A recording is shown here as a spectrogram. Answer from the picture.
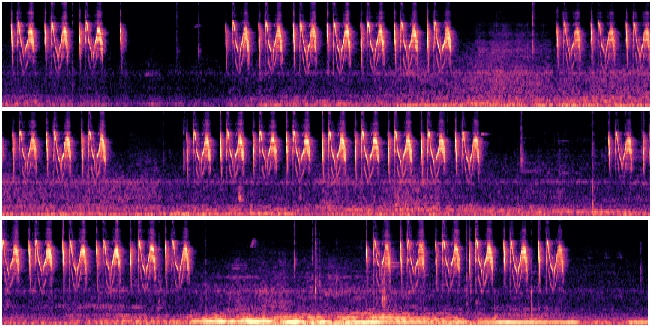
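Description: Ciblek gunung (a prinia) singing in bursts of rapid, high, chattering notes: six bursts of two to four seconds each, with short pauses between them. A low drone sits underneath in the last few seconds.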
